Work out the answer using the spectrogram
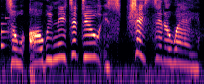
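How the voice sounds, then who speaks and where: Stubborn small child, very high voice, insistent, game cutscene. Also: female voice, animated, moderate pace, sharp tone, a little hiss or hum, heavily acted. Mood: eager. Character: stubborn young village child who trusts their dad. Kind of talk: video game cutscene voice acting. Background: game music.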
